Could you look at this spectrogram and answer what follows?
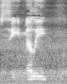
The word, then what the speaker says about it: C. Millie: C. Millie is three syllables. – But you know, people be like C. Millie. People like M-I-L-L-I-E. I'm like, no, it's like...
